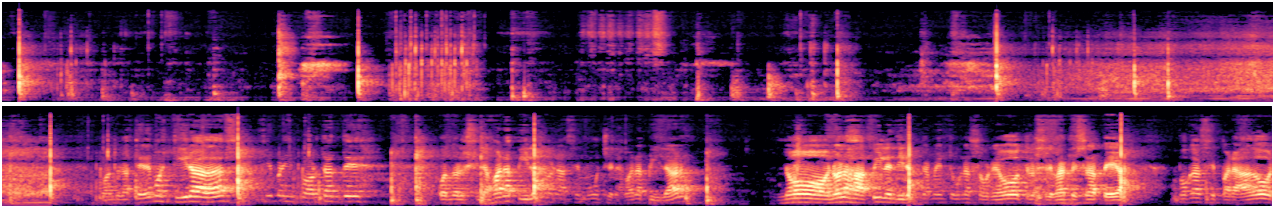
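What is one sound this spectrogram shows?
A rolling pin thuds and rolls on a floured table.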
